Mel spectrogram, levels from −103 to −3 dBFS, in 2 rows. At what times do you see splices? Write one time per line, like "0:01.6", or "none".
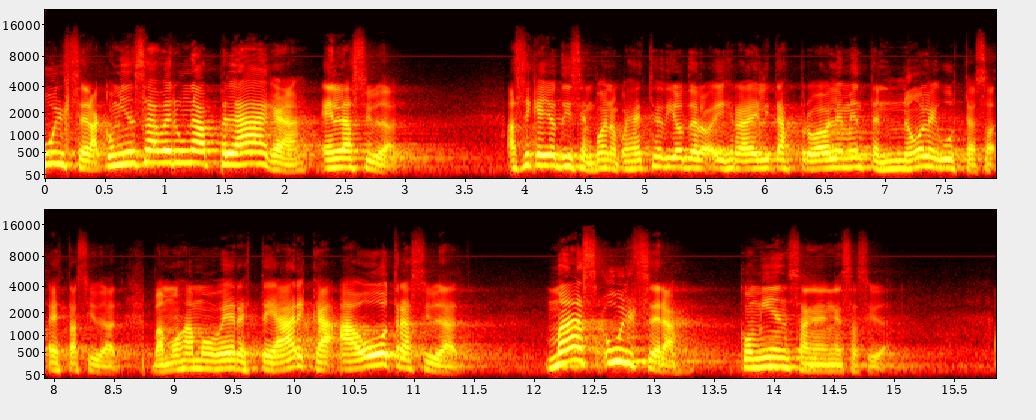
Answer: none

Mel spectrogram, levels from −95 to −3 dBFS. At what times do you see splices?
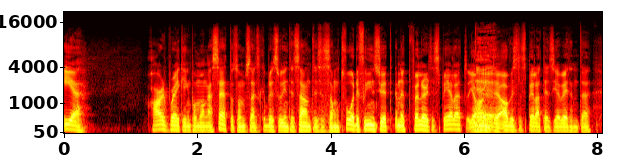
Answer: none

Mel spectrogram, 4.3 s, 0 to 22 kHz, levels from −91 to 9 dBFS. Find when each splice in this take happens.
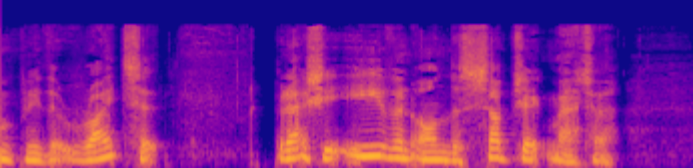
none

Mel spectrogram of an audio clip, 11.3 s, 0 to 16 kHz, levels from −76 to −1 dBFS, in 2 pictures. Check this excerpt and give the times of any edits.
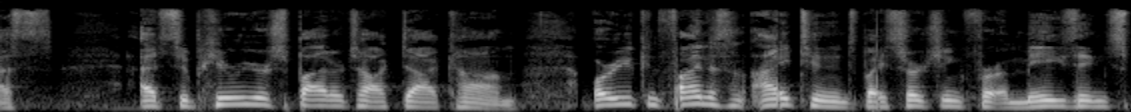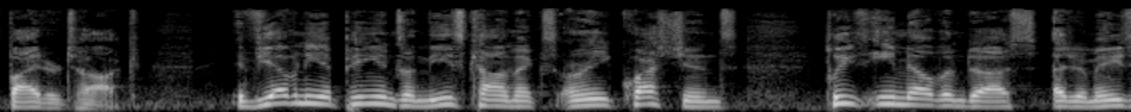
0:06.6

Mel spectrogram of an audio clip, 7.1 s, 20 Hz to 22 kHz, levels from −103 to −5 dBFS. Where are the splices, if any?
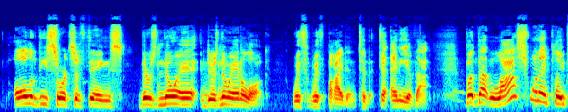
none

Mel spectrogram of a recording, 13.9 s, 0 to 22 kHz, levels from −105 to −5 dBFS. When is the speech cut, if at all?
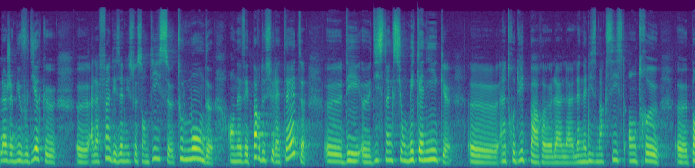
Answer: none

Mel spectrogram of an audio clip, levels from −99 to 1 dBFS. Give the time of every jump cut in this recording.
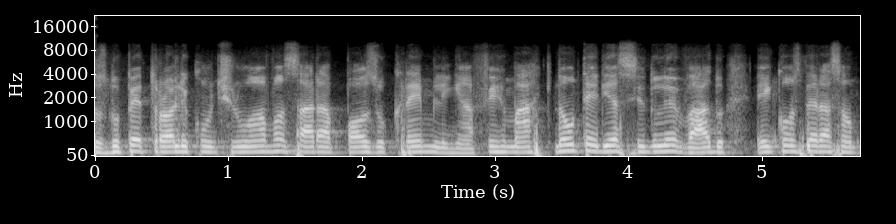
0:03.4

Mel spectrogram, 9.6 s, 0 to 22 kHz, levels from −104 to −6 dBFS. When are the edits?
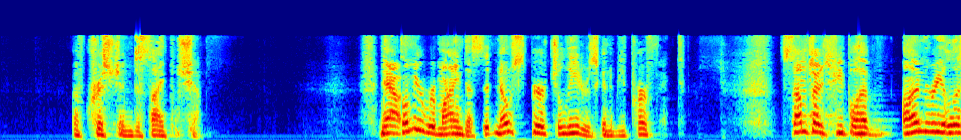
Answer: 0:04.0

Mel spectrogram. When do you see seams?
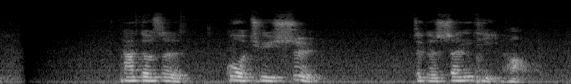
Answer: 0:01.1

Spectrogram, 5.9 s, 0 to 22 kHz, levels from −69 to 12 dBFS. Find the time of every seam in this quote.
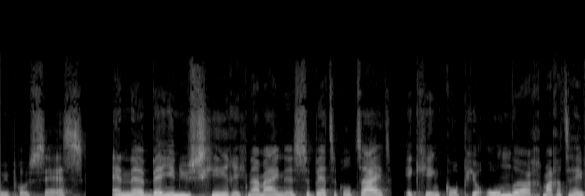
0:03.9

